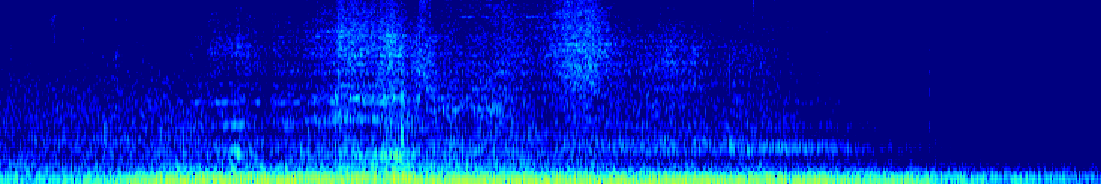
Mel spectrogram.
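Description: A heavy stone door rumbles open with a deep grinding.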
